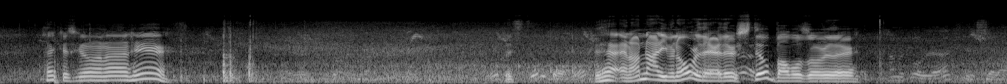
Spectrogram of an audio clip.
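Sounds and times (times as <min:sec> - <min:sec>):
open water background noise: 0:00.0 - 0:10.0.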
